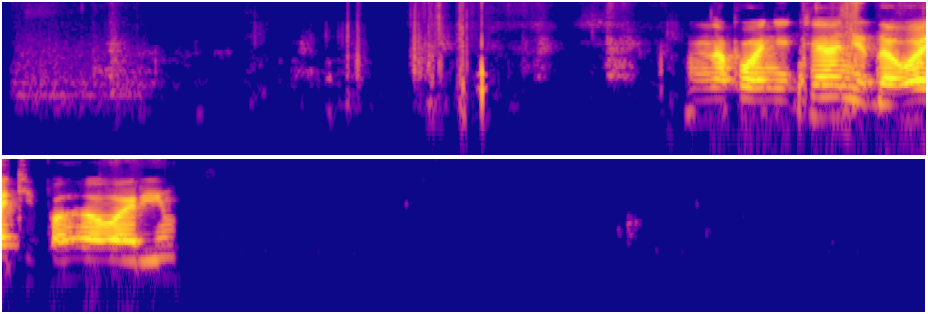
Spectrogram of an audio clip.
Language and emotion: Russian, neutral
